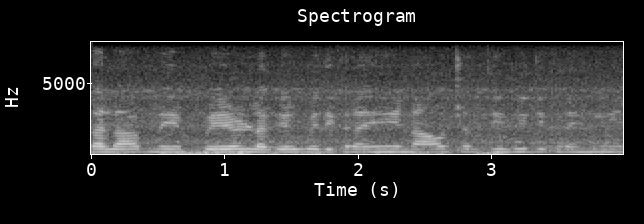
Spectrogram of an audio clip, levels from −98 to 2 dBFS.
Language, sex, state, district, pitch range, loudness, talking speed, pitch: Hindi, female, Bihar, Araria, 185-190 Hz, -26 LUFS, 210 wpm, 190 Hz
